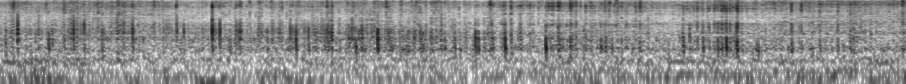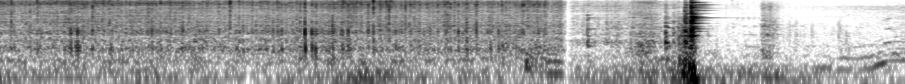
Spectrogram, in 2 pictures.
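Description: Chicken and vegetables sizzling in a hot pot hung over a charcoal fire: a steady crackling hiss that drops away suddenly about seven seconds in. About a second later comes a single sharp clank, the loudest sound.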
